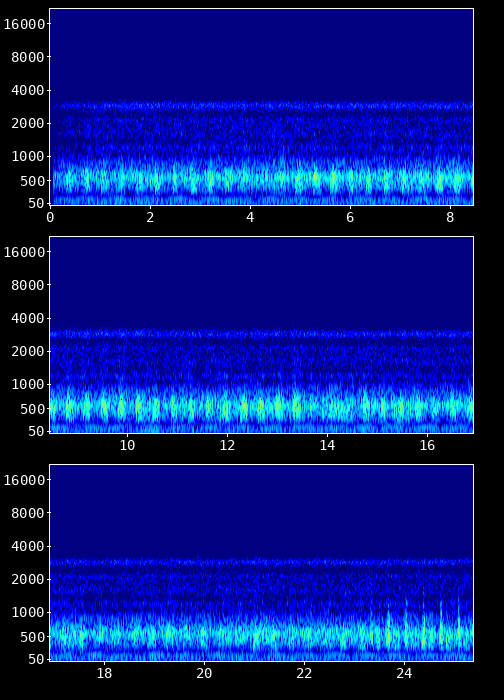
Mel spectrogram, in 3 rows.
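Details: Rapid, regular whooshing pulses of a fetal heartbeat at 11 weeks + 1 day of pregnancy on a Sonoline B fetal Doppler, about 170 beats a minute, over steady static; the parent wonders if it is possibly a girl.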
